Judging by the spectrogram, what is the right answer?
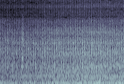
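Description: Diesel engine of a Tata Safari idles steadily with the air conditioning running, a constant loud rumble and whir that holds even from start to end, with no voices.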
